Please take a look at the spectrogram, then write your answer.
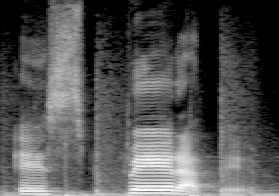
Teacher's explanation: Stress the P, the second syllable.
